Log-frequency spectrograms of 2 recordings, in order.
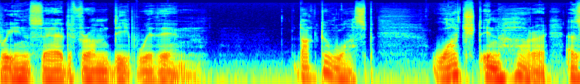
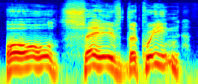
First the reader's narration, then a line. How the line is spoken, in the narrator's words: cried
